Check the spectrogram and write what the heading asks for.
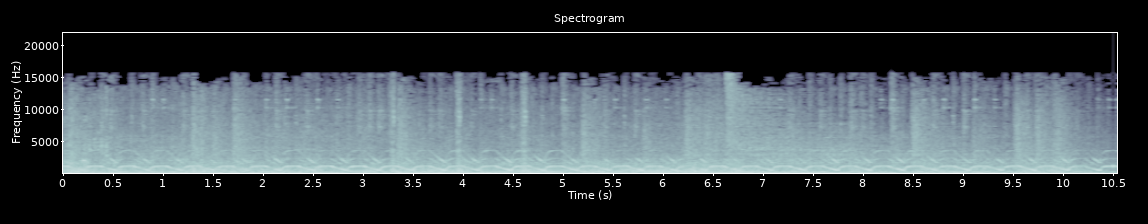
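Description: Emergency vehicle siren in a fast yelp, its pitch rising and falling about three to four times a second without a break, over a steady music score.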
